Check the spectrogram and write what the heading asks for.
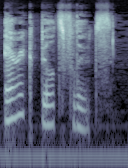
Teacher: Flutes had one syllable, so our voice glided down.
